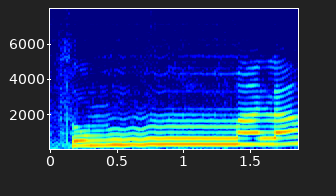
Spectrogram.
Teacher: Cara bacanya didengungkan, ditahan dulu sampai ke hidung baru dilepas. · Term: gunnah musyaddadah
